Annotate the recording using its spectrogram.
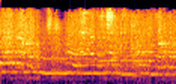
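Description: Loud, distorted live music from a stage performance, with a held note that slides slowly downward.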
